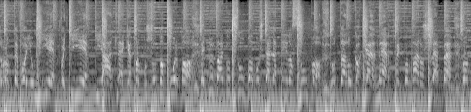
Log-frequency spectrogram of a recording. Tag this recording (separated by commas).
Music, Theme music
